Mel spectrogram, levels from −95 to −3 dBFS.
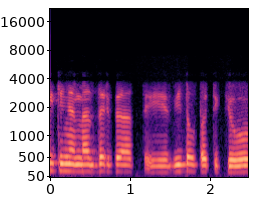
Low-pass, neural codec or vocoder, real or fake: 7.2 kHz; none; real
